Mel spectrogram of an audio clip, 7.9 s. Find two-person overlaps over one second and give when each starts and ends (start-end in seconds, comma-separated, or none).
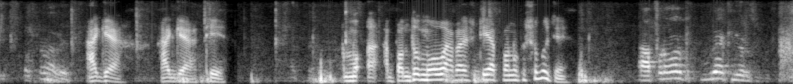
none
